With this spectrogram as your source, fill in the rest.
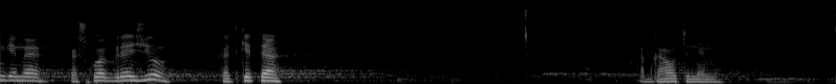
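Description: A man chants slowly through a microphone in an echoing hall.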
